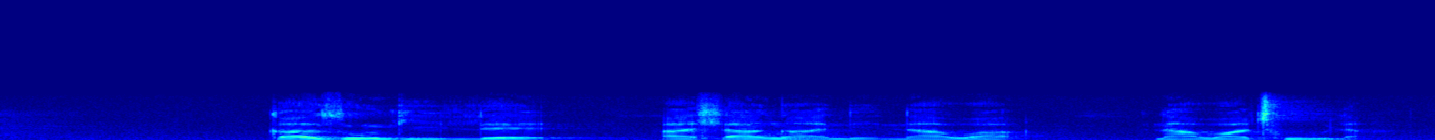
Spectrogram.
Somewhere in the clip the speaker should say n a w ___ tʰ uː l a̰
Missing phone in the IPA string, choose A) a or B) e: A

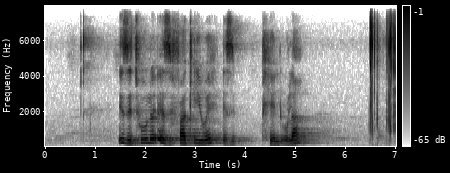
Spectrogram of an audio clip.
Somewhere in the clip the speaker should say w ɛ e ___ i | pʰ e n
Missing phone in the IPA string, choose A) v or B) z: B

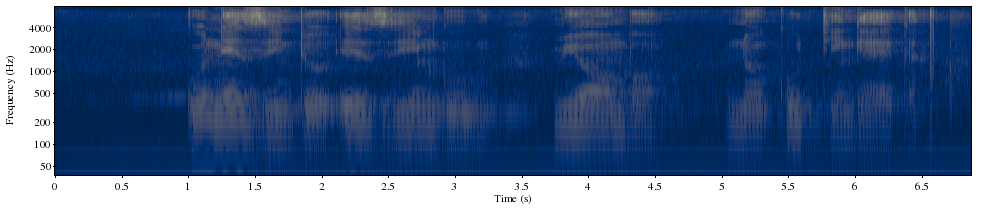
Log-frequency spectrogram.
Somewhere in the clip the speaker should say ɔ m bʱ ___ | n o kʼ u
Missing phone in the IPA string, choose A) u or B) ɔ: B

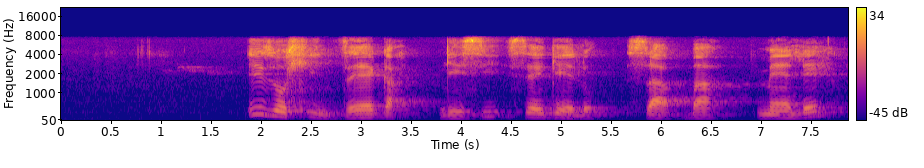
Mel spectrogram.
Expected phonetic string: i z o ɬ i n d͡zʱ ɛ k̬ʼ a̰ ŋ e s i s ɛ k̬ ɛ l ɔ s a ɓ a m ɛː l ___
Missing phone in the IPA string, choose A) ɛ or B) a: A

